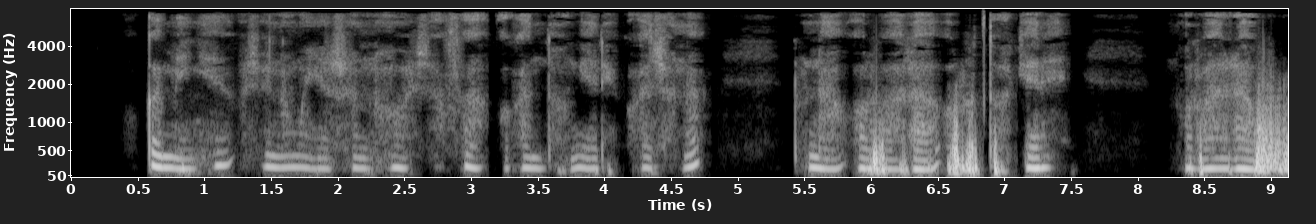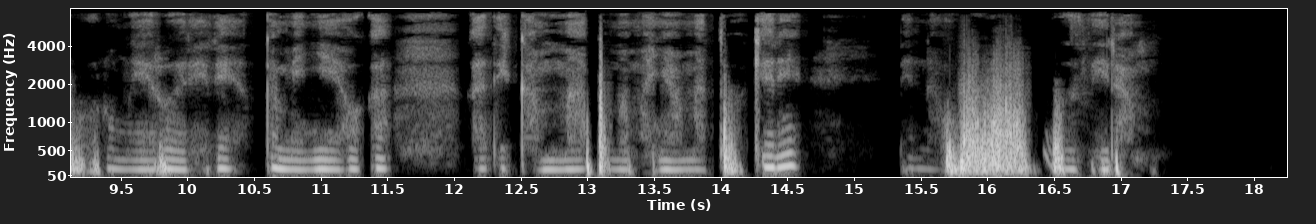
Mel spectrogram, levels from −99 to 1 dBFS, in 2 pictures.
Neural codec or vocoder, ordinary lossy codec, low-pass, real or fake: none; AAC, 32 kbps; 7.2 kHz; real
